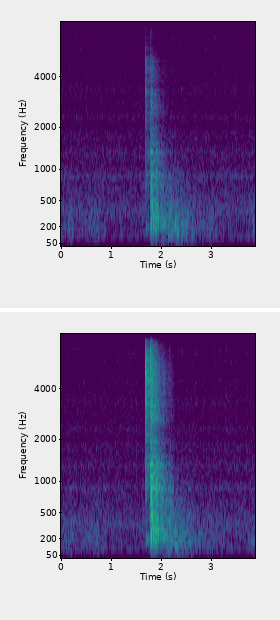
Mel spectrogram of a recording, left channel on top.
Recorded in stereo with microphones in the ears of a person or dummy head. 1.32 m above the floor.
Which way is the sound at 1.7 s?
65° right (ahead or behind).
